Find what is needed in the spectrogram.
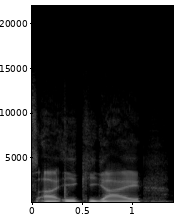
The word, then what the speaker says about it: Ikigai: For those of you in America, you can pronounce it Iki or Icky Guy. – That's not how you say it. It's like Iki. Like if you're trying to say like Pikachu, it's Ikigai.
